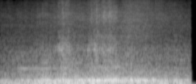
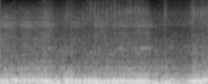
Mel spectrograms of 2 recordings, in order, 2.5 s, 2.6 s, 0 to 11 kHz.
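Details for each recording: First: 1963 Chevy Nova 4-door, 283 small-block V8, three on the tree, heard from inside the car after a quick new exhaust with mufflers and a balance tube: deep, even low rumble, no rasp or leak; much quieter, sounds tough. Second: 1963 Chevy Nova, 283 small-block V8, three on the tree, night drive in Wisconsin with new exhaust: revs rise unevenly with a stumbling, choppy note under throttle; it's missing and almost sounds lean, the rear end is unhappy, and carb, accelerator pump or ignition are suspected.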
